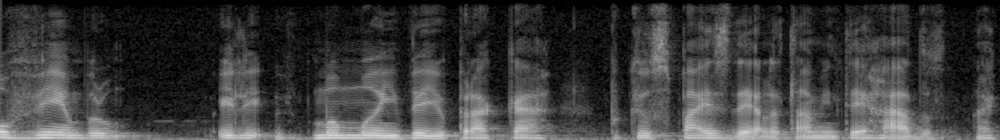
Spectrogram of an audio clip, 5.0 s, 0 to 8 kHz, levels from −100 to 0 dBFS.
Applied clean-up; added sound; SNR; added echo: none; none; none; none.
